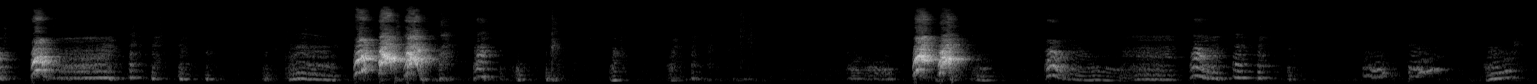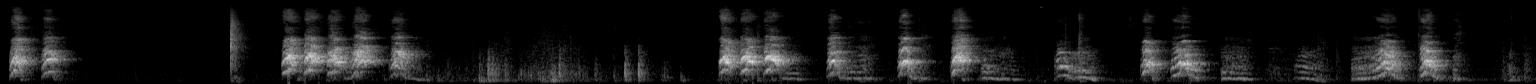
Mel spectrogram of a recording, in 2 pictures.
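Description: A small toy poodle barking in short, sharp bursts of a few barks each, with pauses of several seconds between bursts early on; from about halfway the barks come more often and close together.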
